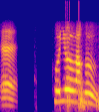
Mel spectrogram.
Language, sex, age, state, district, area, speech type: Bodo, female, 60+, Assam, Kokrajhar, rural, conversation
